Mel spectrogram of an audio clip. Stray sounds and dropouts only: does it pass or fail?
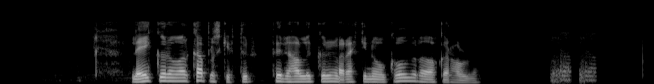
fail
